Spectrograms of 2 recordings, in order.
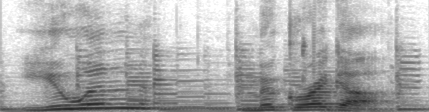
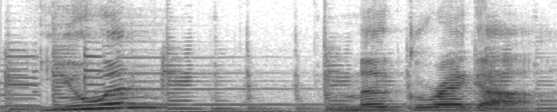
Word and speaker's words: Ewan McGregor: doin McGregor which you've easily mistake it's actually pronounced Ewan McGregor a bit slower now Ewan McGregor and for the last one we've got a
